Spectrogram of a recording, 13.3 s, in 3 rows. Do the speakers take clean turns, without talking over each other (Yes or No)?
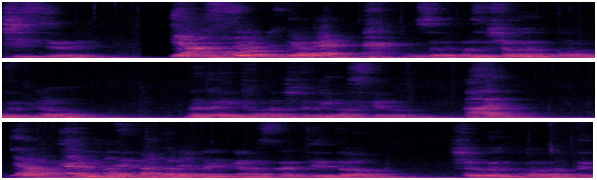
No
